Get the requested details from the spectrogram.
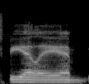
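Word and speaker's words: Blame: There was uh, Blam, I believe is how it's pronounced. it's B L A M E, but it's pronounced Blam.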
